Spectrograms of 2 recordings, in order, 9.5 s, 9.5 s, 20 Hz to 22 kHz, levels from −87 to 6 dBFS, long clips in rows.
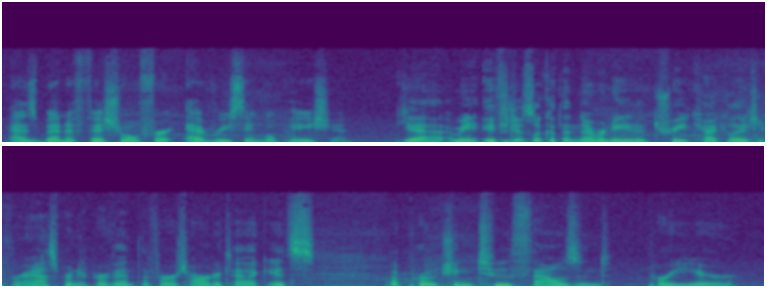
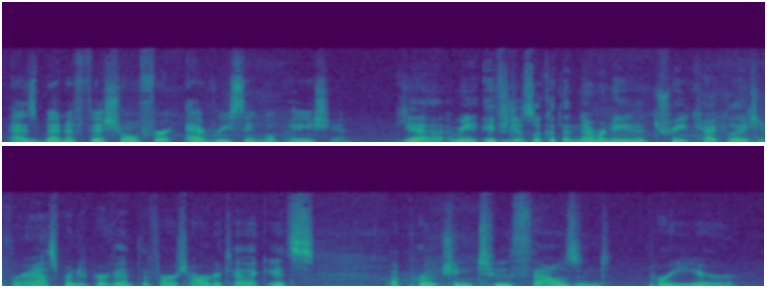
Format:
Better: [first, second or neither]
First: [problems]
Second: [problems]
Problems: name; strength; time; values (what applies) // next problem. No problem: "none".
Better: neither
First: hiss; faint; throughout; 25 dB below the speech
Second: hiss; faint; throughout; 25 dB below the speech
